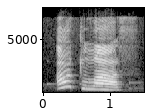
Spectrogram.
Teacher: А якщо ми переставимо наголос на другий звук а то в нас вийде атлас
